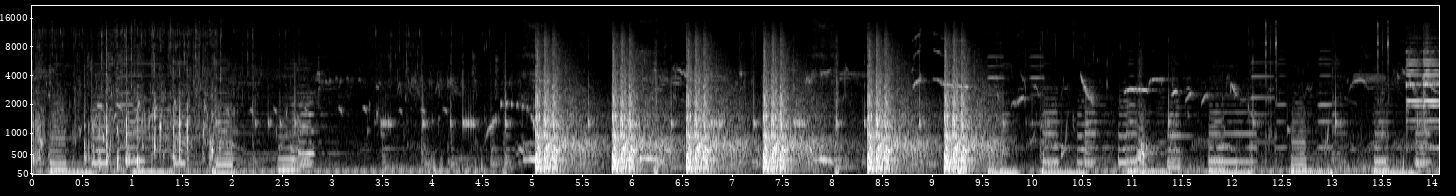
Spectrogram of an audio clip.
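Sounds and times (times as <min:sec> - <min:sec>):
loud gunshot-like bangs: 0:05.0 - 0:09.8.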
